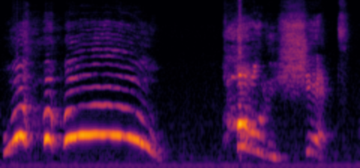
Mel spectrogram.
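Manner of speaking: long, high, very loud whoop; real jubilant shout; elated yelling. Real, not acted. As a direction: whoop and holler, drawn out slowly. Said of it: "Sorry for yelling".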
